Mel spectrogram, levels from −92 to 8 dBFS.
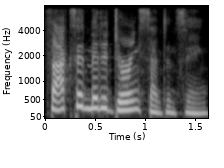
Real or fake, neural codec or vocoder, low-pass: real; none; 7.2 kHz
